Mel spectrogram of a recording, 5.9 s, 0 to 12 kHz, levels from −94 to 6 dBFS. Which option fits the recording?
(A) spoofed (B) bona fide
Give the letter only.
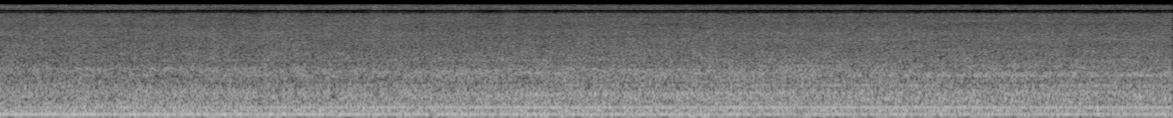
A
